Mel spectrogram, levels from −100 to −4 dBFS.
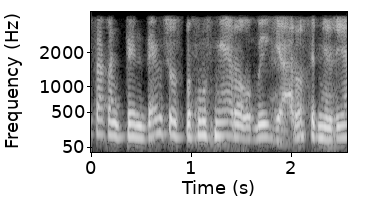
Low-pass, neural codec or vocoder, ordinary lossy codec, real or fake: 3.6 kHz; codec, 44.1 kHz, 2.6 kbps, DAC; AAC, 24 kbps; fake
